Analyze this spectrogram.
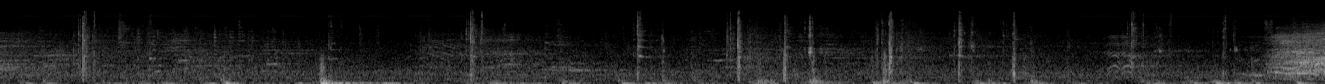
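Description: Shuttlecock hits crack sharply from rackets in a large echoing hall.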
